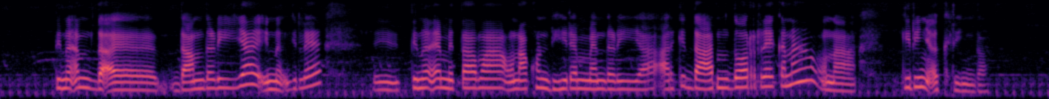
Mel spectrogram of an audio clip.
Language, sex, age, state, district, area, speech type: Santali, female, 18-30, West Bengal, Uttar Dinajpur, rural, spontaneous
